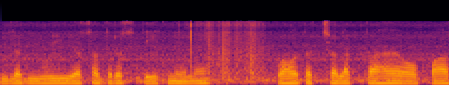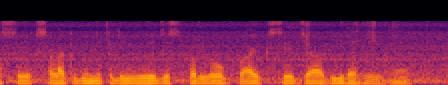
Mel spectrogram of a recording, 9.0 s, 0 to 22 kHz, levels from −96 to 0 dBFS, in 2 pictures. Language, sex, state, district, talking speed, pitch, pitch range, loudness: Hindi, male, Uttar Pradesh, Jalaun, 185 wpm, 105 Hz, 105-110 Hz, -23 LUFS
